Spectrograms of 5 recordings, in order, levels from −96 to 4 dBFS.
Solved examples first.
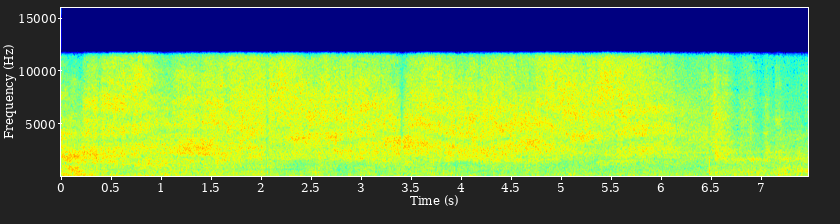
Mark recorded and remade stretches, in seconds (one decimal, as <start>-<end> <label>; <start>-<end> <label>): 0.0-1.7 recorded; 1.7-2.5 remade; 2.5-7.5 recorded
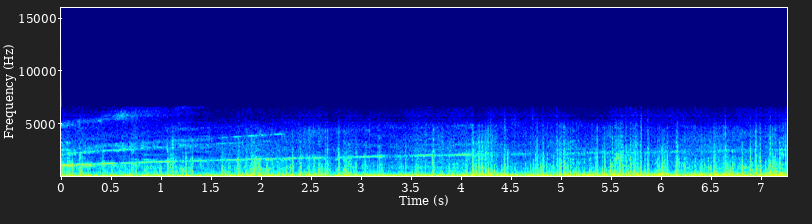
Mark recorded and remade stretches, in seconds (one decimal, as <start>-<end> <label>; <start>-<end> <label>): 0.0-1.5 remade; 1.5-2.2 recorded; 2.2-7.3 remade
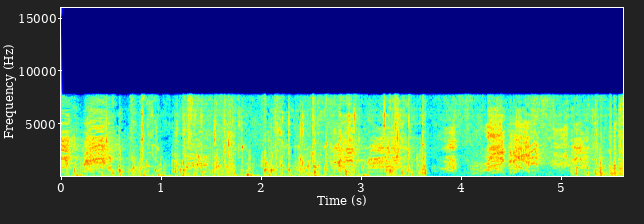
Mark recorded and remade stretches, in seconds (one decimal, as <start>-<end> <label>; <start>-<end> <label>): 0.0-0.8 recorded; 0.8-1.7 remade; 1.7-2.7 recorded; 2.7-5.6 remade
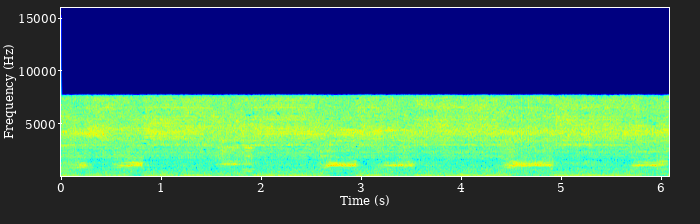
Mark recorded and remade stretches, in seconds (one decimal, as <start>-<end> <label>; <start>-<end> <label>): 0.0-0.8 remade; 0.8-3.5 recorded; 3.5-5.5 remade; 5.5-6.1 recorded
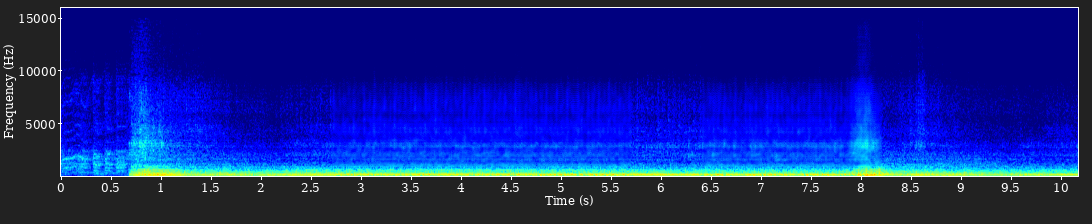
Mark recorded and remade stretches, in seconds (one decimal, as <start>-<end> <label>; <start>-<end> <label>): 0.0-2.7 recorded; 2.7-5.7 remade; 5.7-6.4 recorded; 6.4-8.2 remade; 8.2-10.2 recorded

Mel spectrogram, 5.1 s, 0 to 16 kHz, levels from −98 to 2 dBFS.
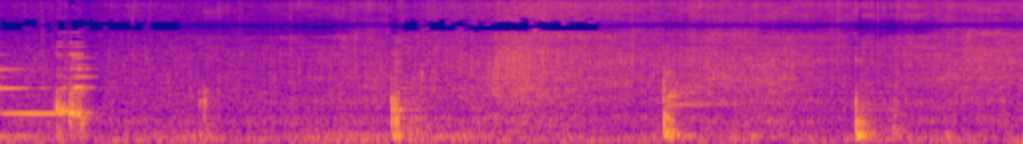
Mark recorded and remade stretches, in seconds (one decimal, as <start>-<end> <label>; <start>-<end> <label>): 0.0-0.9 recorded; 0.9-2.0 remade; 2.0-3.0 recorded; 3.0-5.1 remade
